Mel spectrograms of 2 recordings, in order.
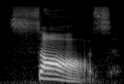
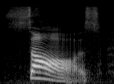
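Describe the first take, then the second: Both takes have the same delivery.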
